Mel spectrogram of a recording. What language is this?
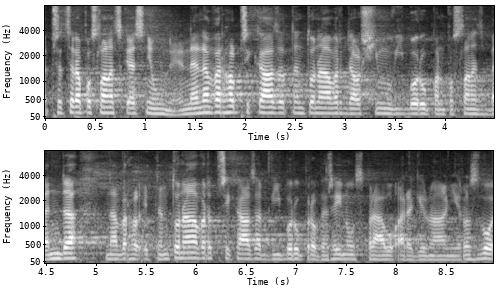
Czech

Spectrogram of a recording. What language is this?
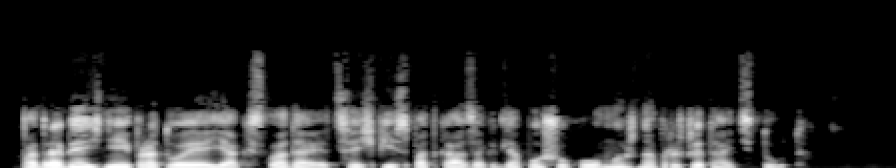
Belarusian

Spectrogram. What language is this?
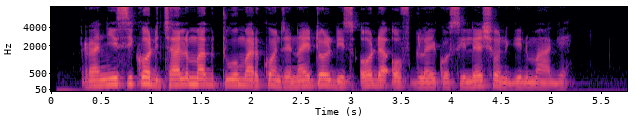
Luo (Kenya and Tanzania)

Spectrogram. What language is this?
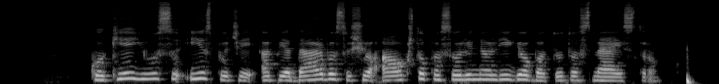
Lithuanian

